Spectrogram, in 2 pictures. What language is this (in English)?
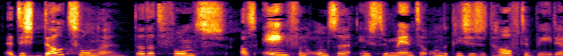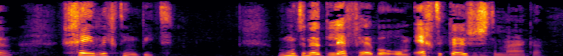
Dutch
